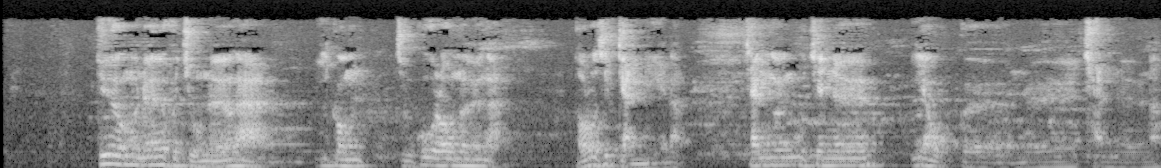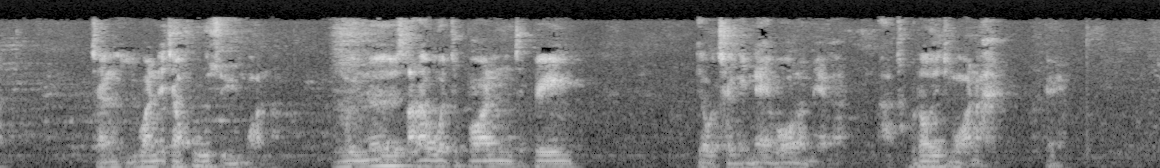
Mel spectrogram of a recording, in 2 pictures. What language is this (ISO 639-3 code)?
cdo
